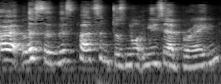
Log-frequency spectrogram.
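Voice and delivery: ordinary talk, nothing marked

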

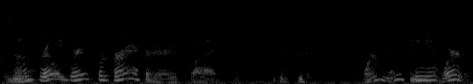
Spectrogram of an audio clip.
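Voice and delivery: very high, swooping nerdy reviewer voice.

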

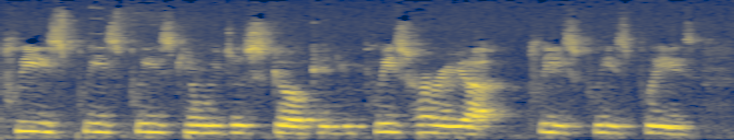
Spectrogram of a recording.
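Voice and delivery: acted crying, tearful pleading voice. Retelling how she begged him to hurry and leave, retelling a tearful plea. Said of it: "and I started crying".

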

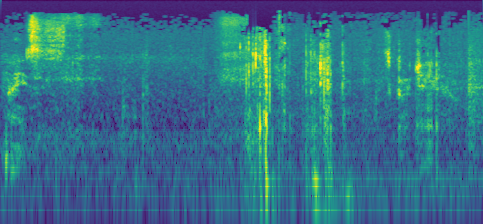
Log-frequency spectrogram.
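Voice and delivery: soft, quiet whisper.

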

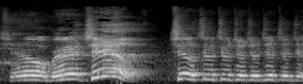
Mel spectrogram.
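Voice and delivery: high, loud, panicked yelling.

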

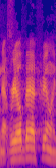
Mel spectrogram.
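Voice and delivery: ordinary talk, nothing marked

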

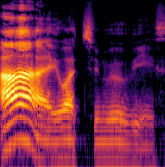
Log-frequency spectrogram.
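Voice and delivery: strong, heavy emphasis on the word I. English lesson on how speakers say i watch movies: strong stress on i. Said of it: "그 말하시는 분들이 I의 강조를 많이 해요. I watch movies 이렇게".

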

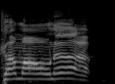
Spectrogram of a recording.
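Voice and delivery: very high, loud, put-on Southern accent. Retelling the pastor calling him up to the front: imitating a Southern accent. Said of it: "He's very Southern".

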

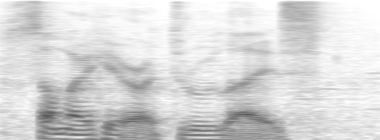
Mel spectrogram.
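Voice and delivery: very soft put-on Russian-sounding accent. Quote a man who has heard both sides of a domestic argument, in a Russian-sounding voice. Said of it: "That's like a Russian voice".

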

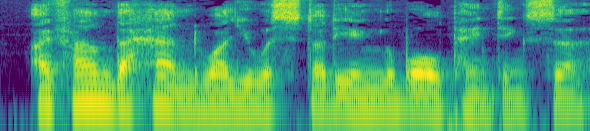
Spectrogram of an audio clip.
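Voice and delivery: plain

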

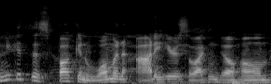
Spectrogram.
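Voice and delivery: ordinary talk, nothing marked

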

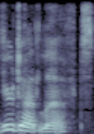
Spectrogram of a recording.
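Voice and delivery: plain

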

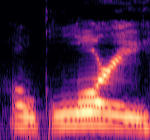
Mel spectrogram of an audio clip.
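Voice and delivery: groaned, groaning through the words. Told that others may be looking for them, the speaker says this with a groan. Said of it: "I said with a groan".

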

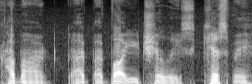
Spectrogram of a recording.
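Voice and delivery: put-on deepest, low voice, pleading tone. Retelling a friend begging for a kiss: imitating a very deep, loud voice. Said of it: "the deepest voice".

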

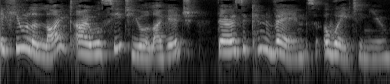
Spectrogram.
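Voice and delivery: plain reading voice

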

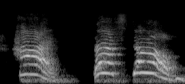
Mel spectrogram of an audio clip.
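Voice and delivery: put-on tiny, very high-pitched little child's voice. Retelling a video where a cat talks: little kid's voice. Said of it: "it has a little kid's voice".

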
